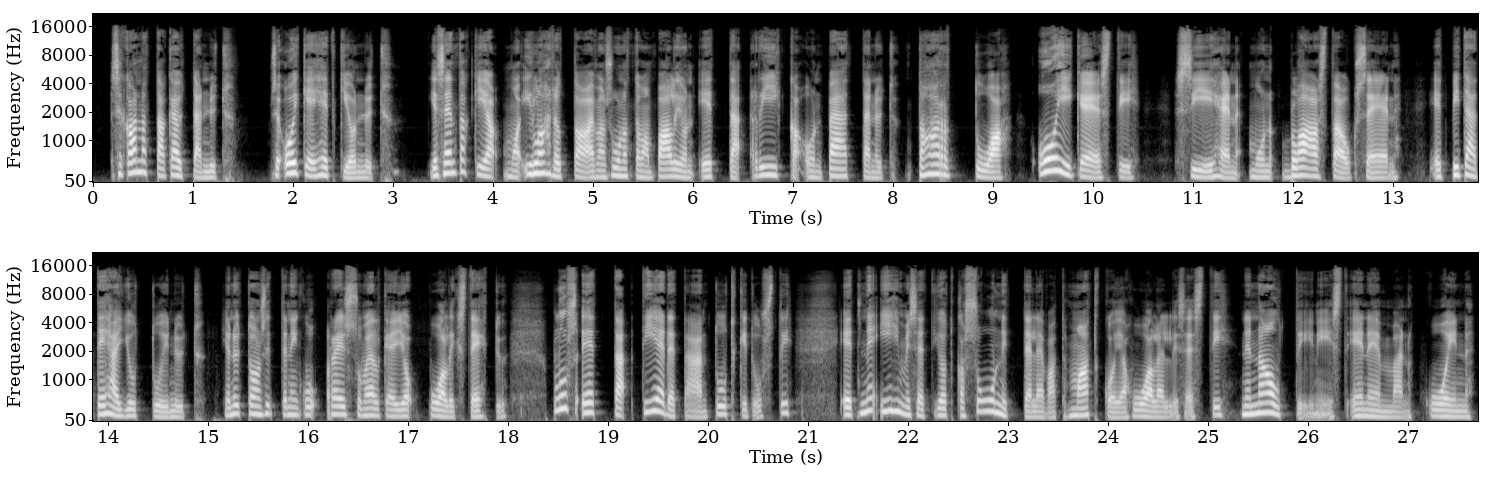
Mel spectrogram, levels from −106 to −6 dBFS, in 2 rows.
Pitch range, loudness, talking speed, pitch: 135-195 Hz, -20 LUFS, 125 wpm, 160 Hz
